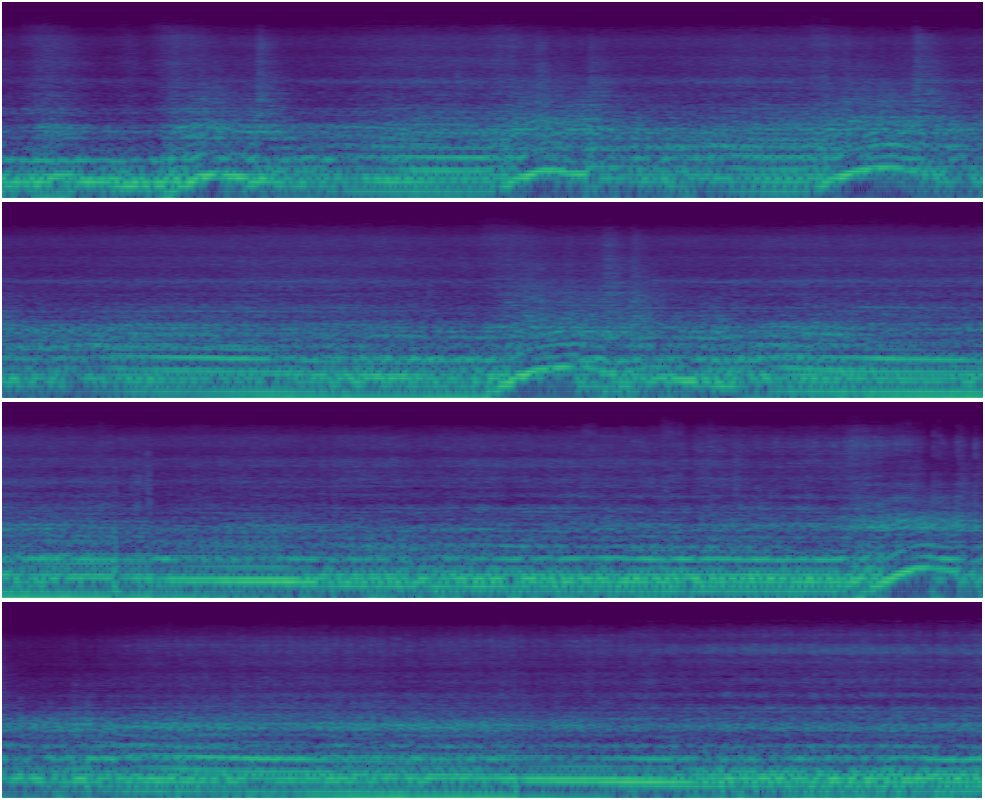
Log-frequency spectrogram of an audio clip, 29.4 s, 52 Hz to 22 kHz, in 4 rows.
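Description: Dodge Ram SRT-10's 8.3-litre V10 idling through a Belanger aftermarket exhaust, blipped to a short rev four times along the way.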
